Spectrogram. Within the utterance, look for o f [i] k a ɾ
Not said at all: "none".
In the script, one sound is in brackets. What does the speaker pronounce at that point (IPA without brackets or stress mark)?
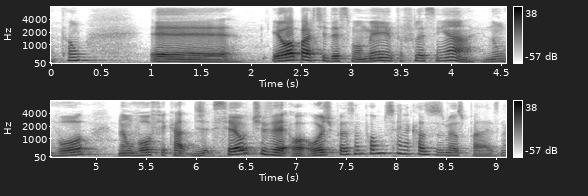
i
